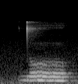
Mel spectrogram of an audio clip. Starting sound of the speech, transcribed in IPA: d̪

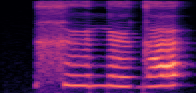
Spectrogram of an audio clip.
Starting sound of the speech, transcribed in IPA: x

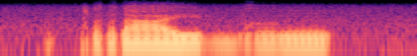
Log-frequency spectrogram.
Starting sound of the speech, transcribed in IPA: p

